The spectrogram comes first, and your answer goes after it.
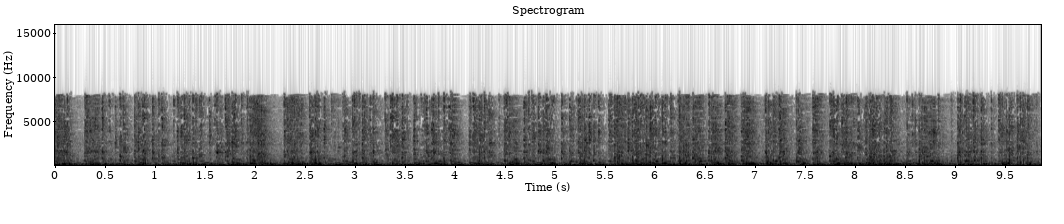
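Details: First start after rebuild, 1800 hp turbocharged small-block Chevy in Mustang, methanol fuel, Lil John's cam, primed with brake clean: loud choppy loping idle, steady and strong; sounds healthy.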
